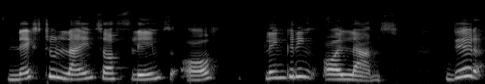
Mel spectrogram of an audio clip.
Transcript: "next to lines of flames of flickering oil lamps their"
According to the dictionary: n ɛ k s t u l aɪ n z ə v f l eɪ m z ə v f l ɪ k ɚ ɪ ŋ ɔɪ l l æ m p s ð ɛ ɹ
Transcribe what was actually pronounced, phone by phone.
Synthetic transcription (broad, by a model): n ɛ k s t u l aɪ n s ə v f l eɪ m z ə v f l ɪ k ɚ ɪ ŋ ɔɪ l l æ m s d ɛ ɹ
